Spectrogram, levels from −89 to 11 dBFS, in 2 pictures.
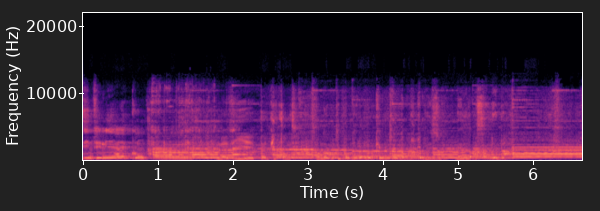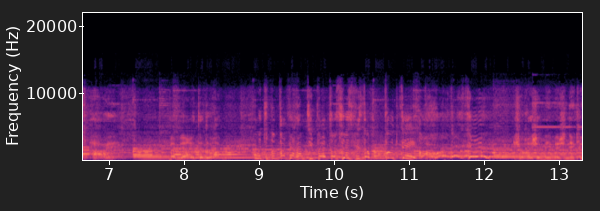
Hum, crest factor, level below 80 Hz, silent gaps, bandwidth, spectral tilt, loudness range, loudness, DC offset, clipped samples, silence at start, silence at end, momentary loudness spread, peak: none; 14 dB; -58 dBFS; none; 12.5 kHz; -1 dB/octave; 1 LU; -20 LUFS; under 0.1%; under 0.1%; 0 s; 0 s; 3 LU; -6 dBFS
